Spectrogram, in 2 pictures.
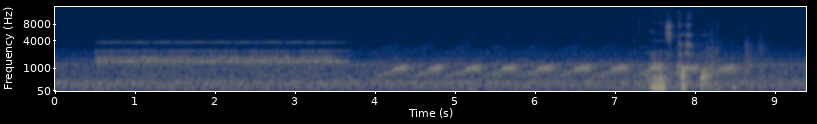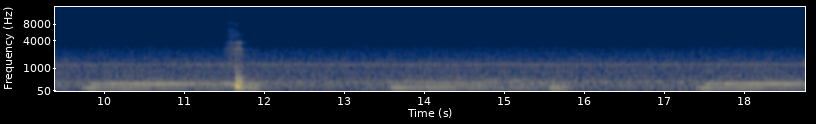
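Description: A slot machine plays electronic jingles and tones.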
